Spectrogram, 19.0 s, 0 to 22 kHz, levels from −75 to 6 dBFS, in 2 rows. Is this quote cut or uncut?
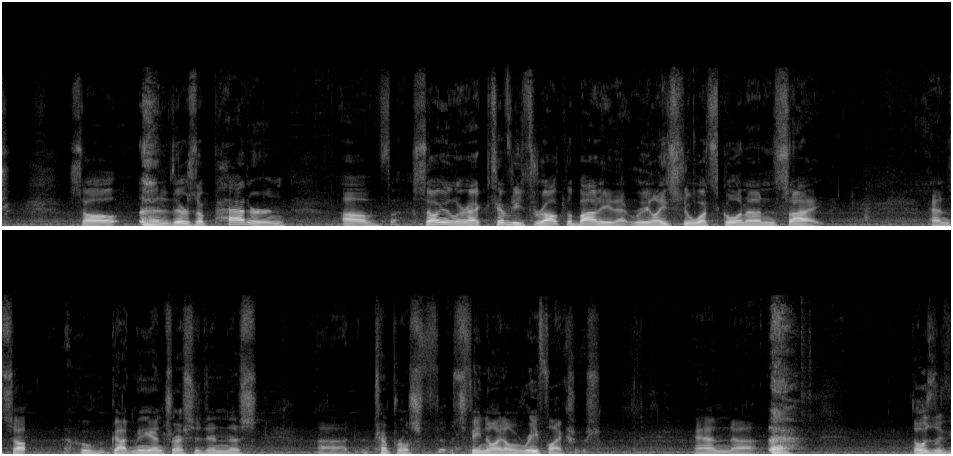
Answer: uncut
